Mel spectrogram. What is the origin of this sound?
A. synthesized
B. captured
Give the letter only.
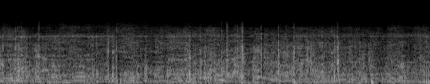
A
